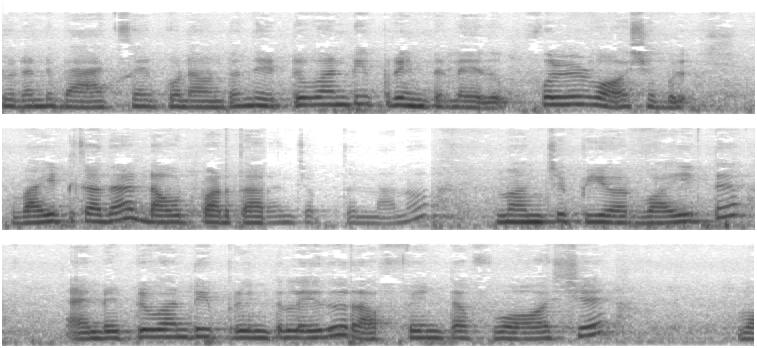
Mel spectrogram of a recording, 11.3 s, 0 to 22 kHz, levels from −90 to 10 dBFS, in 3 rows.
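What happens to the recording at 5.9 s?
At 5.91 s the audio jumps back up to its earlier level, ending a stretch that began at 5.08 s in which the sound and its background noise dropped together by about 12 dB. This is a sudden gain jump. The step up and the step down each happen from one sample to the next, with no fade in between. The likely cause is a digital gain setting or bit shift being applied and then removed without any ramp.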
